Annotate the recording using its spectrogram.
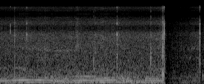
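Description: A steady low background hum with faint camera-handling noise, ended about one and a half seconds in by a sharp click and a sudden drop to near quiet where the recording cuts.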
